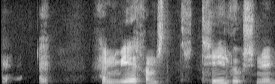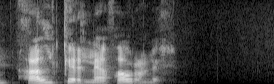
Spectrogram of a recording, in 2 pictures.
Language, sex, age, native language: Icelandic, male, 20-29, Icelandic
